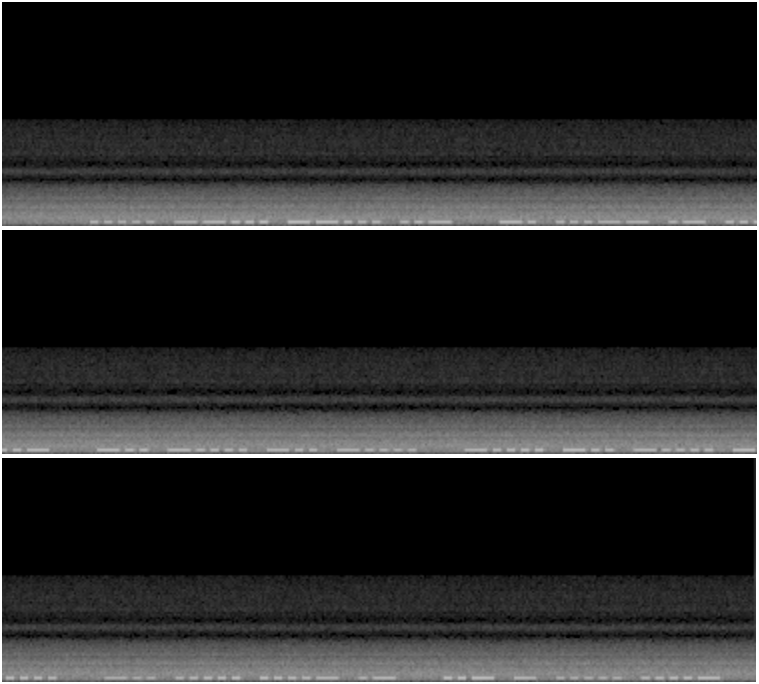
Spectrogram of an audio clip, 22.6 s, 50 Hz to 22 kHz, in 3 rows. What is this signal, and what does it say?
Morse code (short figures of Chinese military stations), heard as a keyed tone, machine-sent, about 17 wpm, 550 Hz, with radio static and a narrow filter. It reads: 5772 9314 8686 6866 8541 2054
